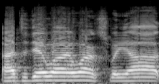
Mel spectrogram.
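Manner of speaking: put-on loud American vernacular dialect accent.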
